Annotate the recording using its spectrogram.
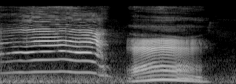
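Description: A young child's drawn-out, wordless playful shout, high and quavering, followed near the end by a second long vocal sound, lower in pitch, that rises and falls.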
